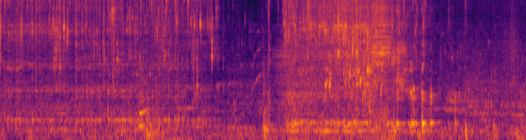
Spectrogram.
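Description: Water running from a tap into a ceramic washbasin, easing off briefly about halfway through, then running harder for a couple of seconds before stopping near the end.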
